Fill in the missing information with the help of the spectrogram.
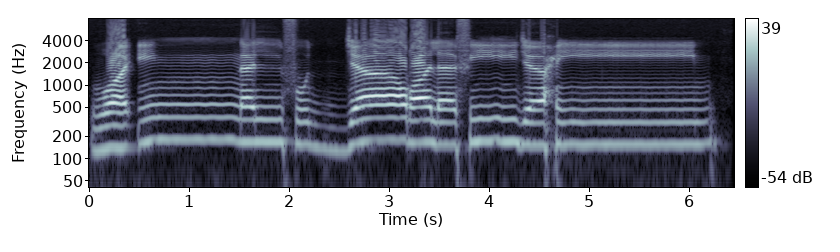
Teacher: فُجَّارَ جیم پر شد ہے تو سختی سے پڑھ جائے گا اور را کو موٹا پڑھیں گے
